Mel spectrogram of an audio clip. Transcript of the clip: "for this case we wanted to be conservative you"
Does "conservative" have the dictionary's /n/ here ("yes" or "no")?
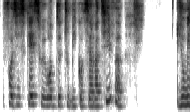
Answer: yes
